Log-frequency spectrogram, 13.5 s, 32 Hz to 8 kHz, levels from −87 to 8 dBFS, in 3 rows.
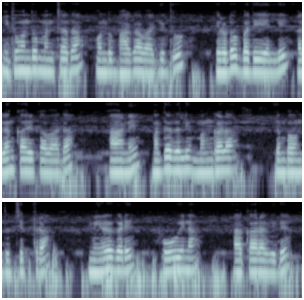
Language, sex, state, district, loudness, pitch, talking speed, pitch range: Kannada, male, Karnataka, Koppal, -17 LUFS, 145 Hz, 75 wpm, 140-155 Hz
